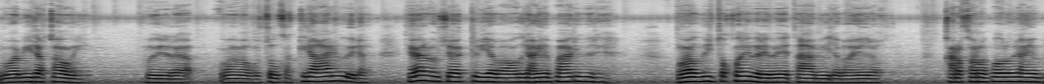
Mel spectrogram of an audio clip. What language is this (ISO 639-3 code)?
roo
